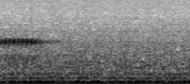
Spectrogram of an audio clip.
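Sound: frogs croaking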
